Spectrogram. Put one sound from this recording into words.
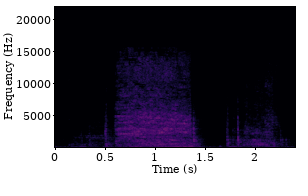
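A paper trimmer blade slides along, cutting through card.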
